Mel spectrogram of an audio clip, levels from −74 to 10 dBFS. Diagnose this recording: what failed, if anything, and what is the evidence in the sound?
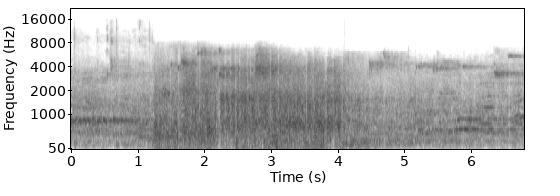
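Call bitrate drop in the codec: from 1.24 s to the end the sound turns coarse and muffled, capped near 6 kHz, which fits roughly 6 kbps.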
